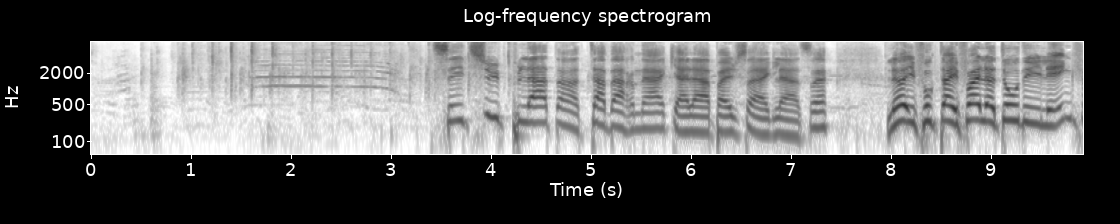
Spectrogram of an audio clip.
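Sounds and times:
audience applause: 0:00.8 - 0:06.8
speech: 0:03.4 - 0:09.9.

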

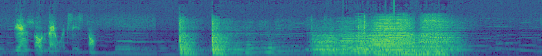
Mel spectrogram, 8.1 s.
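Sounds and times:
speech: 0:00.2 - 0:01.6
messenger knocking on a door: 0:02.7 - 0:03.6
rough rumbling noise: 0:02.7 - 0:07.1.

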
